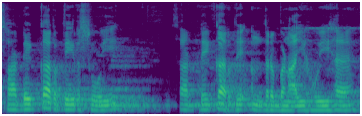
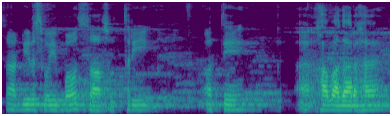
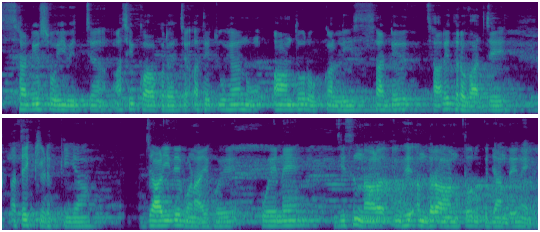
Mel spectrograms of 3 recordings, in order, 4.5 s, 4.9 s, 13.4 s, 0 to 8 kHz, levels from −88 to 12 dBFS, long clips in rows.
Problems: constant background noise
